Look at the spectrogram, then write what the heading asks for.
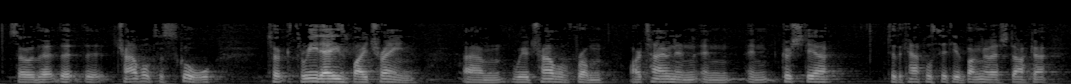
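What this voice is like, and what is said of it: Mixed, Scottish-tinged accent. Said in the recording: “Hence my accent. It's a little bit confusing. There are 35 different nationalities at my school, and everyone's accents got confused. But I am Scottish”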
